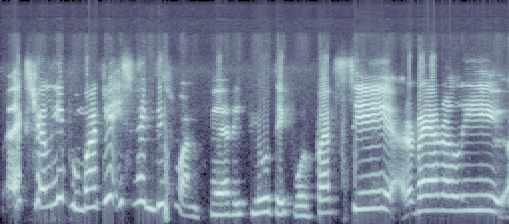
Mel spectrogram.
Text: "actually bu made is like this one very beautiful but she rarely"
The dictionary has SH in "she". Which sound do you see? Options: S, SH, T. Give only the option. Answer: S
